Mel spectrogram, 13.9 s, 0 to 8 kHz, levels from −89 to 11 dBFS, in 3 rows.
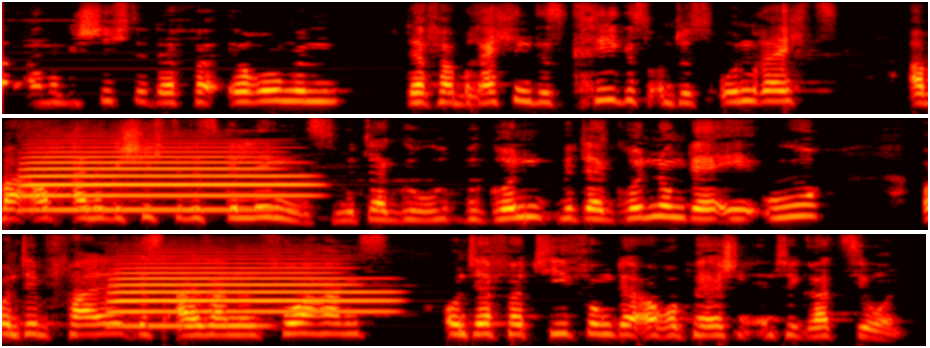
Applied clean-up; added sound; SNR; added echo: classical method Wiener filter.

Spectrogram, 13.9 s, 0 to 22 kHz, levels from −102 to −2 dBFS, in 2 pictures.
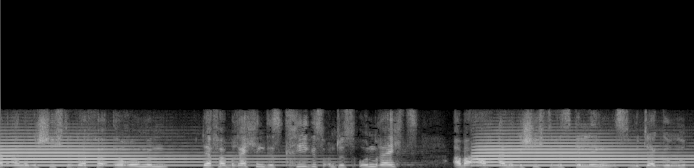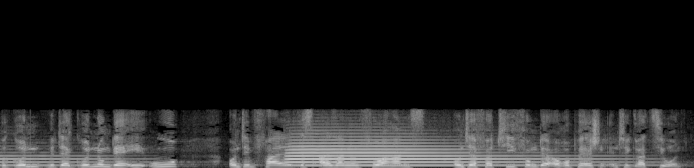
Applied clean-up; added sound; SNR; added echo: none; Trumpet; -1 dB; none.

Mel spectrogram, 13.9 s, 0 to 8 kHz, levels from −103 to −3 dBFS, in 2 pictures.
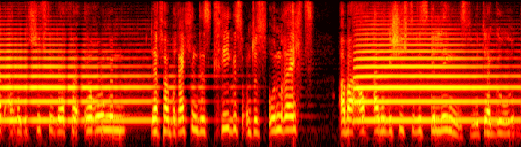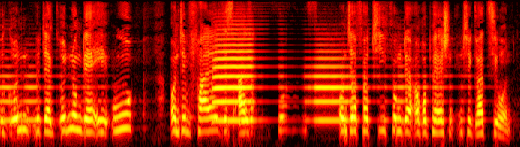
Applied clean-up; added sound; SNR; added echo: neural mask model RNNoise.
